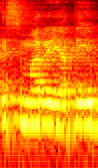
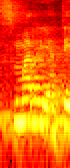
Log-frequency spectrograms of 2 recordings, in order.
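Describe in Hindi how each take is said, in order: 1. र और य के बीच एक स्वर जोड़ा जाता है। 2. र और य मिलकर एक संयुक्त समूह बनाते हैं। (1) "लोग कुछ इसको गलत तरीके से बोल देते हैं" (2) "इस प्रकार से इसका उच्चारण करना है"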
